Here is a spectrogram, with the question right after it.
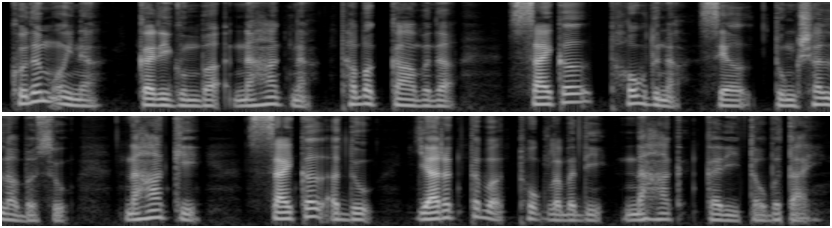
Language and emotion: Manipuri, neutral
